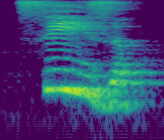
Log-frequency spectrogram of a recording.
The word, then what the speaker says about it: six: to say number six sees sees so the pronunciation exactly like the English word sees C is X here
